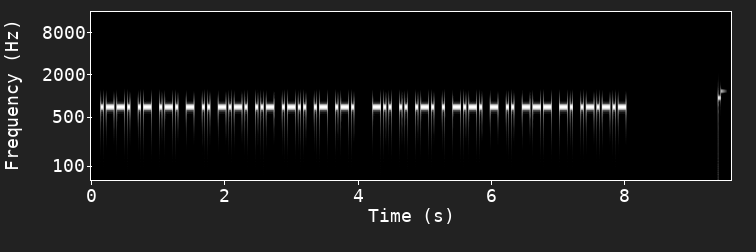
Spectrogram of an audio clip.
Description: Morse code, heard as a keyed tone, about 30 wpm, 700 Hz. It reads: PARTICULAR DIRECTION.
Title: Sentences from Top 1000 Words - Review Part 5 - 30wpm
